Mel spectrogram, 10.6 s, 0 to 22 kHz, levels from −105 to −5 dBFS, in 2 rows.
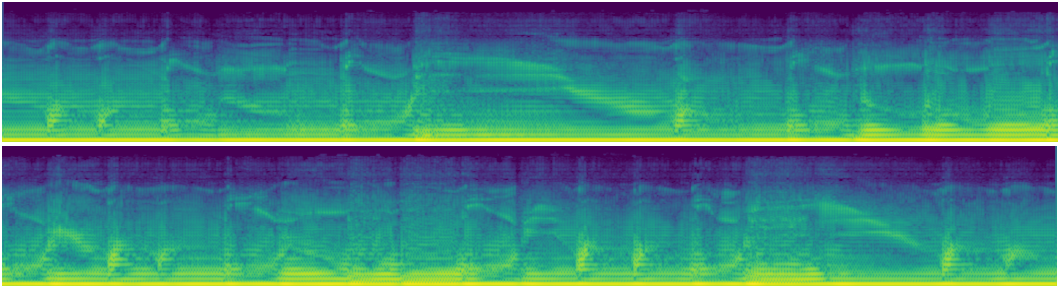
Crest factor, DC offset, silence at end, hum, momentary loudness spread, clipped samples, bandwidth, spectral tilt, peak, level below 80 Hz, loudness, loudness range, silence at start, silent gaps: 10 dB; under 0.1%; 0 s; none; 2 LU; under 0.1%; 4.5 kHz; -9.5 dB/octave; -2 dBFS; -12 dBFS; -14 LUFS; 1 LU; 0 s; none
